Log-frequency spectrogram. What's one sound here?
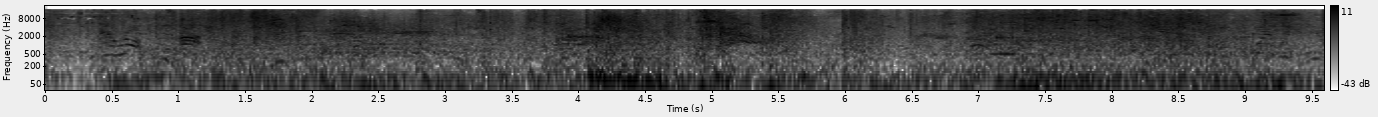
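Video game characters' weapons clash and strike.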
